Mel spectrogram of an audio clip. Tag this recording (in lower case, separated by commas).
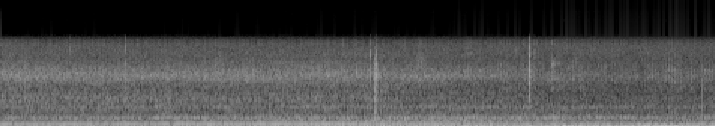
vehicle, car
